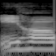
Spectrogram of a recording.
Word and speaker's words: hijo: same, and spelling, like, hijo, you don't pronounce the H, but spelling it without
